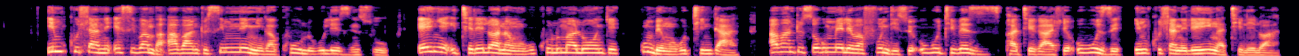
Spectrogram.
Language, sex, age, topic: North Ndebele, male, 18-24, health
